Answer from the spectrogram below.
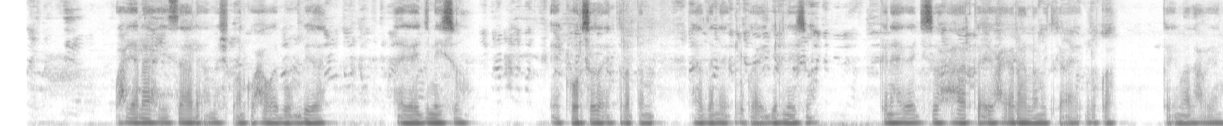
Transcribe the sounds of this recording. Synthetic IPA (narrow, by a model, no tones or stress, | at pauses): wɑħjaːlɐhɐħiːsɐɦɐlɛ̰ʔɐ̰mɐʃkʊʔɐ̰nkʰuħawaːjbumbɪðɐ | hɐ̰ɣaːd͡ʒɪnɛjsɔ | ʔɛːkʰɔːrsɐðɐʔɪ̰nt̪ʰɾɐɖɐm | hɐðɐnɛlʊkʰɐ̰ɛ̰jɡɛlɪnɛjsɔ | kʰɐnɐɦɐɣaːt͡ʃɪ̥sɔħaːrkʰɐ̰ḭjɔwħja̰ːlɐɦɐlɐmɪd̪kʰɐ̰ʔɛlʊkʰɐ | kʰɐʔɪ̰maːðɐha̰wjaŋ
